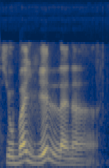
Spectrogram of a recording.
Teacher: Okey, perkataan kedua kita ada lam yang bersyaddah, berbaris atas. Cara bacaannya adalah kita memasukkan huruf lam ke dalam perkataan pertama. Jadinya bunyinya adalah yubayyin lana.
